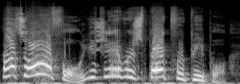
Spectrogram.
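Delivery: high, pearl-clutching indignation; mock prim outrage. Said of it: "And I start thinking".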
